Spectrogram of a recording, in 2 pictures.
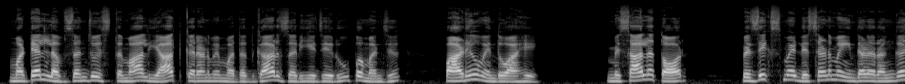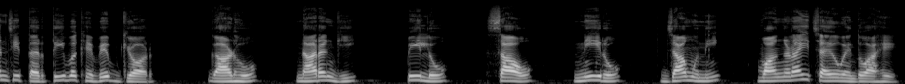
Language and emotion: Sindhi, neutral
